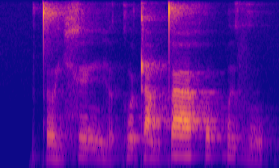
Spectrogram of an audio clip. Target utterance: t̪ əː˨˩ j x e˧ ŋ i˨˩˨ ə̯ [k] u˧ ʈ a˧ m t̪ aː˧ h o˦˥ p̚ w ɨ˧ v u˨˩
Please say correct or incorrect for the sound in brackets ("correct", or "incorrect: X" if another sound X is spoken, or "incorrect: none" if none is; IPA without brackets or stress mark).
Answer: correct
